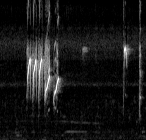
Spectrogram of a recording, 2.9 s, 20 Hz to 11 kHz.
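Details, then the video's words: Cinereous tit giving one quick run of five loud, high, downslurred whistled notes in the wucit style, followed by a couple of brief sharp chips. "glatik batu wucit2 bervariasi"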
